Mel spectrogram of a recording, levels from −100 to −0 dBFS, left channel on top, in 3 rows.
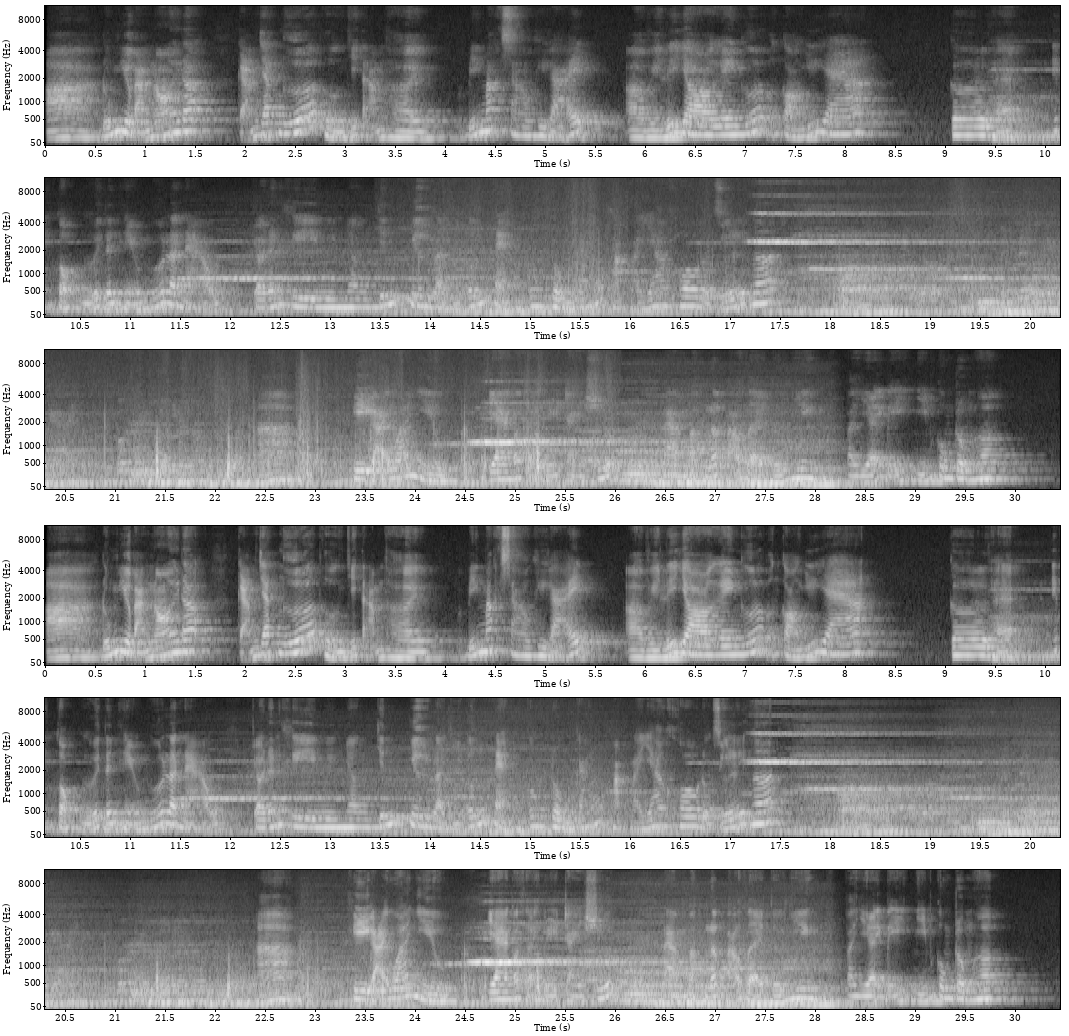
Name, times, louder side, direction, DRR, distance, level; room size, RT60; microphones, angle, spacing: voice 1, 0.0-1.6 1.9-3.9 4.1-5.4 5.8-8.2 9.0-9.7 10.1-11.9 12.2-17.5 22.4-22.8 23.3-24.4 24.7-26.0 26.4-29.8, right 1 dB, 55° right, 6 dB, 1.1 m, -24 dB
voice 2, 9.2-9.8 18.5-19.1 19.7-21.9, left 1 dB, 25° left, -5 dB, 2.7 m, -34 dB
sound 1, 9.5-28.2, right 1 dB, 30° right, 1.6 m, -25 dB
sound 2, 13.5-26.1, left 3 dB, 65° left, 0.5 m, -33 dB
10.0 x 9.4 x 2.7 m, 0.95 s
head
